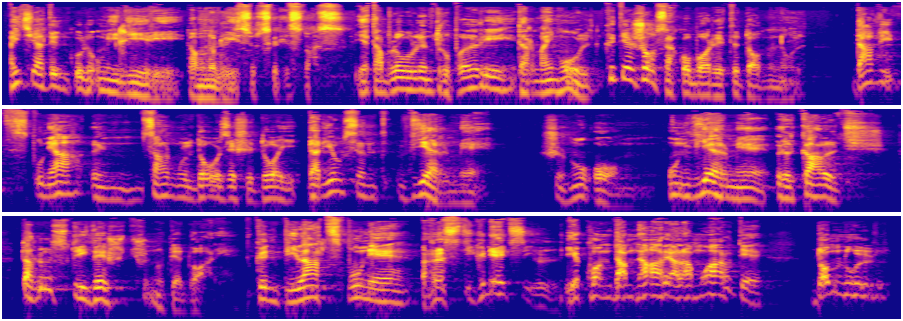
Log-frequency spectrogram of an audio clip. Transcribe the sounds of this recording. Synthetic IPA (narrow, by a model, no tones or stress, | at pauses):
ait͡ʃjead̪ɨŋkulṵmiliɾḭd̪̥o̞̰mnṵlṵjḭsuskɾḭst̪o̞sjet̪ablo̞ulɨnt̪ɾupəɾid̪armajmṵlt̪kɨt̪̚d̪e̞ʒo̞sako̞bo̞ɾɨt̪d̪o̞mnṵl | d̪avid̪spuneaɨnsalmuld̪o̞wəzeʃid̪o̞jd̪̥arje̞wsɨnt̪vjermḛ | ʃinuʔo̰m | unvjermeɨlkalt͡ʃʲ | d̪̥aɾɨlst̪ɾive̞ʃt̪ʲʃinut̪e̞d̪oa̰ɾe | kɨnd̪̚pilat̪spunerəst̪iɡnet̪silje̞ko̞nd̪amnaɾealamoart̪e | d̪o̞mnul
